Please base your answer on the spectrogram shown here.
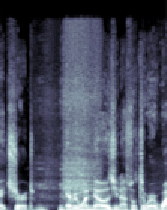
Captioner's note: chuckles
